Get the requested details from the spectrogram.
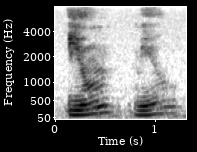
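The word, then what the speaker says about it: Yume: It is spelled Y-U-M-E, Y-U-M-E. It almost sounds like Mew Mew. Yum. It sounds like if you played Mew Mew in like reverse. Oh, that's it? Yum Mew.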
